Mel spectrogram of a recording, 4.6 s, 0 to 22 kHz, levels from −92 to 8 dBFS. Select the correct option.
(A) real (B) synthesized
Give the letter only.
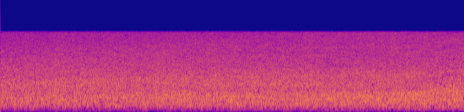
A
